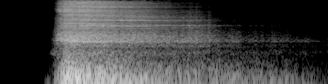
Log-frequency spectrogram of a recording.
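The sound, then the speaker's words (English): A single deep, audible breath taken during a relaxation exercise: a soft, airy rush that swells quickly, then fades slowly over about three seconds, heard alone with no talk. “Take a deep breath and even make it audible.”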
